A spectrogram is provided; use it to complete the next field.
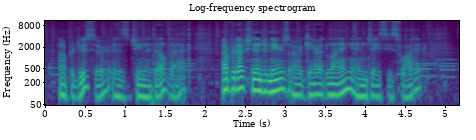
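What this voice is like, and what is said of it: Exaggerated podcast announcer voice. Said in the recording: “I'm going to do this in the podcast voice.”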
